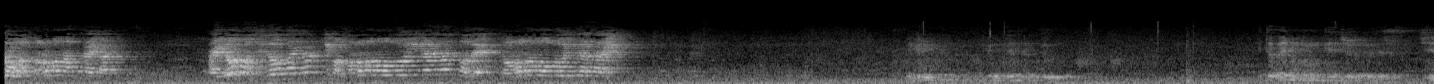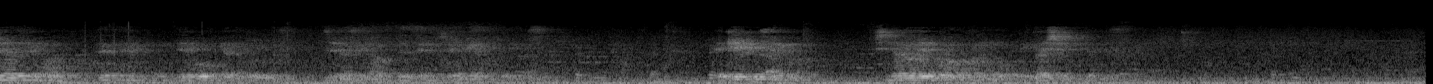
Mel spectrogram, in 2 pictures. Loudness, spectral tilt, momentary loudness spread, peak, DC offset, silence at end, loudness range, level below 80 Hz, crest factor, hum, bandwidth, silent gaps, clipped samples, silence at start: -24 LUFS; -6 dB/octave; 19 LU; -2 dBFS; under 0.1%; 0.1 s; 14 LU; -38 dBFS; 22 dB; none; 8 kHz; none; under 0.1%; 0.05 s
